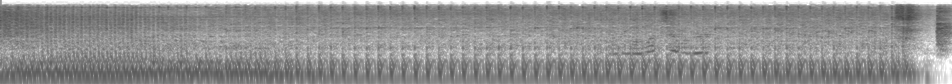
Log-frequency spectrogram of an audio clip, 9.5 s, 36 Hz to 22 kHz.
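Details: Yamaha XVS1100 in an enclosed garage before carburetor removal: loud lumpy idle falling into slow uneven thumps near three a second, then dying; falls on its face with throttle, restricted carburetor jets starving it of fuel.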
